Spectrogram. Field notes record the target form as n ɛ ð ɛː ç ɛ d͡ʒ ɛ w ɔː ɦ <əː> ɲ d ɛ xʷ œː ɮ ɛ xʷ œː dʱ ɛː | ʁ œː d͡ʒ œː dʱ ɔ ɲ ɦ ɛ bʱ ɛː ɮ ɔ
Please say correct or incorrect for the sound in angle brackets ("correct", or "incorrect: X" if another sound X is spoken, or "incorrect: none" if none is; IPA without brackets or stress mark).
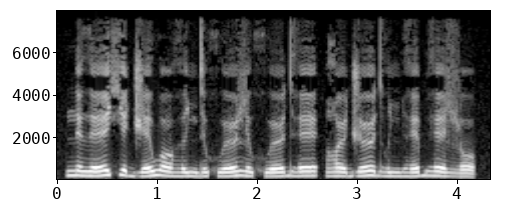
correct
